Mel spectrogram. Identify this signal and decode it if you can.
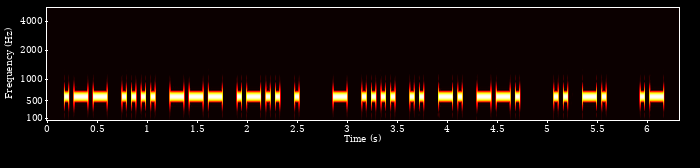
Morse code, heard as a keyed tone, about 25 wpm, 600 Hz. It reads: WHOLE THING IN A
